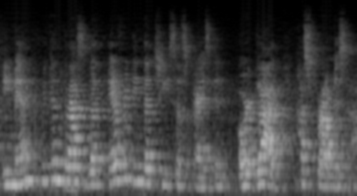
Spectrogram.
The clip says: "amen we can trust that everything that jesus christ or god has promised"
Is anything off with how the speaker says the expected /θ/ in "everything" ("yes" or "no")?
yes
